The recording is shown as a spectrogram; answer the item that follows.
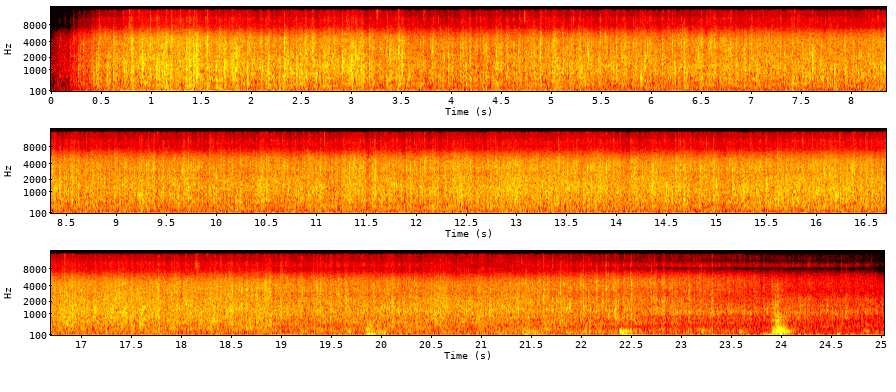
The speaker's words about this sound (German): Regen macht das Haus hörbar.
